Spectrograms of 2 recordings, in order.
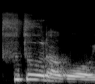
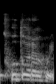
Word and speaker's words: TODO: 그 TODO라고 해가지고 투두라고 읽으시는 분들이 많아요. 근데 저는 그 토도라고 읽고요.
